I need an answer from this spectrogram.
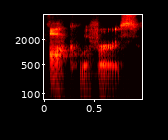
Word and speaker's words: aquifers: is rocks and aquifers that's how you say it aquafers a geosphere also affects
